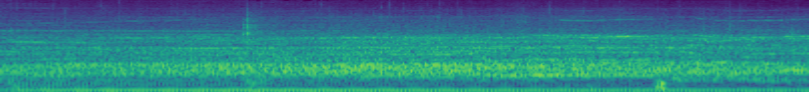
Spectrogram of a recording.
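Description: A rock band's sustained closing chord ringing out while a concert crowd cheers and applauds.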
